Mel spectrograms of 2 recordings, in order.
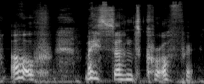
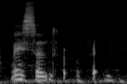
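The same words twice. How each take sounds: First: Higher and slower, remembering with an oh; sudden recall. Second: Much softer, slow, under the breath; muttered repeat. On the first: Mother suddenly recalls her son's girlfriend, drawn-out oh. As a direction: catch the thought as it pops up. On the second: Mother repeats the topic to herself, much softer. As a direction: say it again to yourself, dropping away. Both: Real, not acted.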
